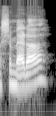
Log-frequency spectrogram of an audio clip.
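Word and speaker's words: shmata: We had Shemeta. Why am I saying it wrong? Shemata, which is rags or old ragged pieces of clothing or garments.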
